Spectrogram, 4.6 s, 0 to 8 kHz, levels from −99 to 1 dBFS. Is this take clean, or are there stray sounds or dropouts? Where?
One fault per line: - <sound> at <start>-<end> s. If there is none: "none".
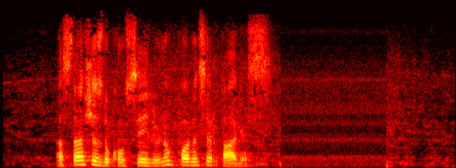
none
